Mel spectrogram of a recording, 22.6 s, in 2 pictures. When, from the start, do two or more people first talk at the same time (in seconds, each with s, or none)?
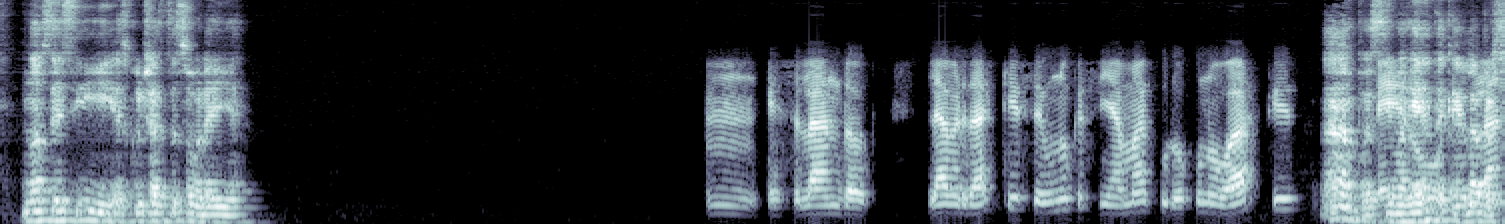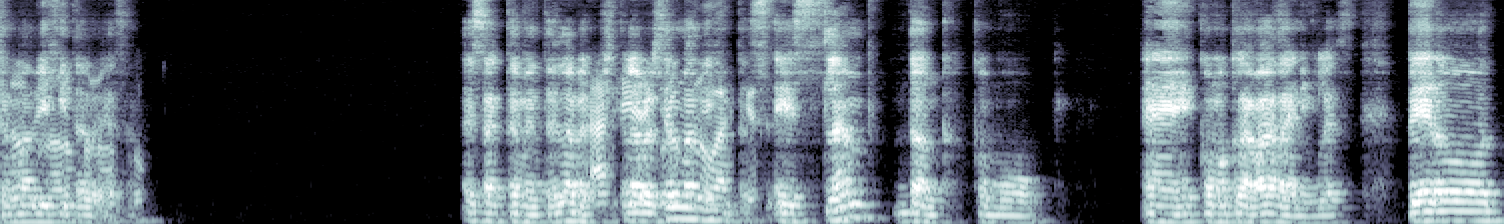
10.3 s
